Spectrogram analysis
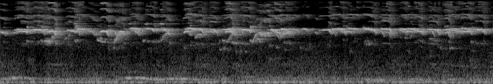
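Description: Many birds chirp together in a dense, high-pitched chorus of quick, overlapping twitters and tweets, with a faint low hum beneath.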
